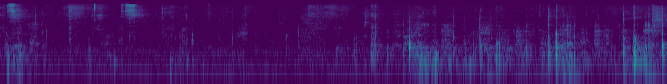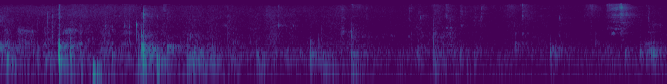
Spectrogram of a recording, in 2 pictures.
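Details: Five dogs gnawing soup bones as part of a dental hygiene routine, giving wet, irregular slurping, smacking and clicking noises. Louder bursts cluster between three and seven seconds, then settle into softer chewing.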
